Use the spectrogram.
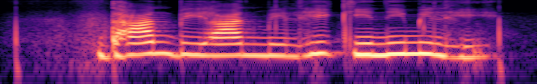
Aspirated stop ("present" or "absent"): absent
